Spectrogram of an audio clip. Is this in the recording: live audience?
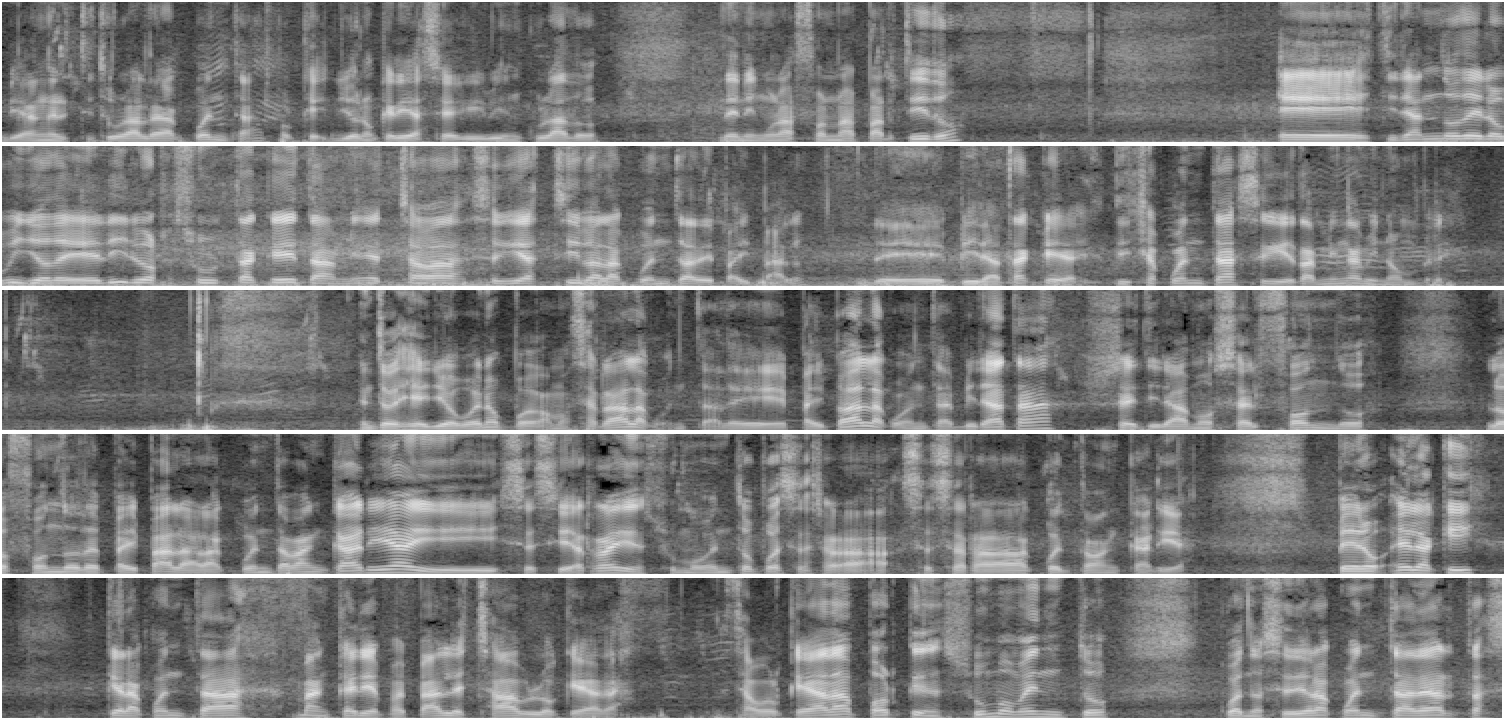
no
